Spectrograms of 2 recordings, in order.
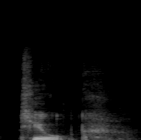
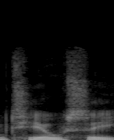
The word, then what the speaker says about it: Teal'c: It was a Teal'c. – No. – I was going to say, I've always pronounced his name TLC because it looks like that.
